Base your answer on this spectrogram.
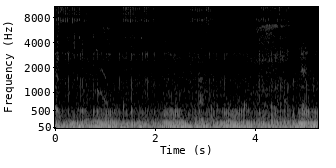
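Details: Kitten purring during a meal with pure pleasure: a dense low vibrating rumble swelling and easing in waves, with soft scattered clicks.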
